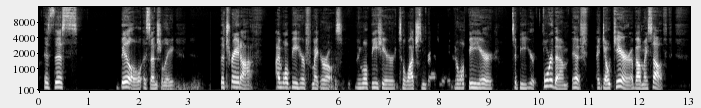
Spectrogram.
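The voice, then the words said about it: Emotional, choked-up speech. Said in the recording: “I'm going to get emotional.”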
